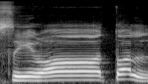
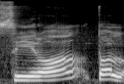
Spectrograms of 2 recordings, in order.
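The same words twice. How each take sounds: The two takes are said the same way.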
